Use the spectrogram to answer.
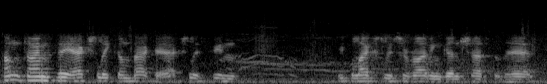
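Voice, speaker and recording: A man's voice: on the high side, steady tone, fairly quick, fairly bright tone. A man talking casually in character as a medic in a roleplay game, over noisy voice chat. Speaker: roleplay gamer playing a medic. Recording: clear background noise on game voice chat.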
